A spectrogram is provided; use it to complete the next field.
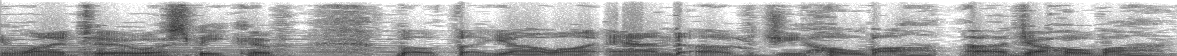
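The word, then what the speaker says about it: Yahweh: the basis of of yahwa and why we know how God's name is pronounced how it's obvious how his name is pronounced and and uh why Jehovah is absolutely wrong after the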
